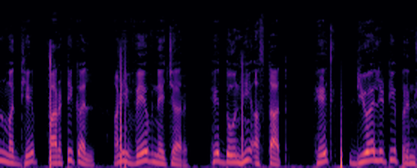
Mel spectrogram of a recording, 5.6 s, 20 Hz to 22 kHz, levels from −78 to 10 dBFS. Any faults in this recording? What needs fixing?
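Sharp pops land on top of the speech at 0.67–0.70 s, 3.23–3.25 s (just after "वेव्ह नेचर हे") and 4.55–4.57 s, each around 25 dB above it. A double pop, around 20 dB up, comes at 1.61–1.69 s, just before "वेव्ह नेचर हे". These loud pops are likely sudden voltage pulses from a plug, switch, static or driver glitch, added while the speech carries on underneath. To prevent them, secure all connections, avoid switching or static discharge during recording, and keep audio drivers stable.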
